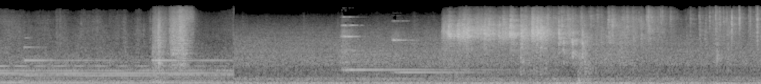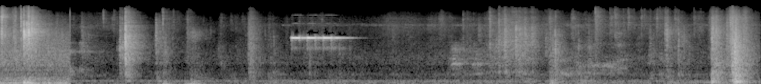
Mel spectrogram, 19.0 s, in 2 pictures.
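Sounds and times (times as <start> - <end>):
two-note doorbell chime: 4.3 - 5.6.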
